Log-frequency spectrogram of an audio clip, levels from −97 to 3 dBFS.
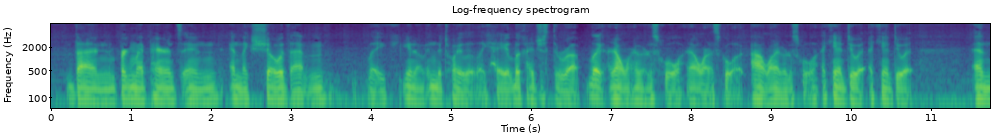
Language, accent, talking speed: English, American, 260 wpm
